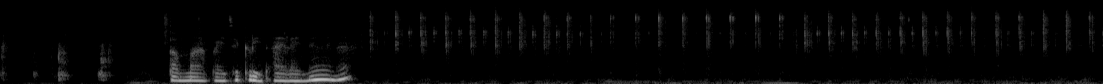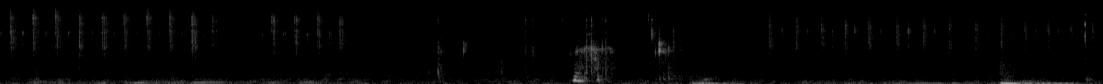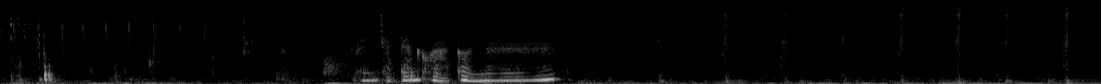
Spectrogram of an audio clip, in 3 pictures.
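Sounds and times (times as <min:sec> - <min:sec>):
rapid tapping clicks: 0:03.5 - 0:14.6, 0:18.6 - 0:24.7.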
